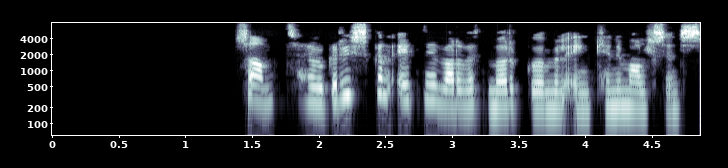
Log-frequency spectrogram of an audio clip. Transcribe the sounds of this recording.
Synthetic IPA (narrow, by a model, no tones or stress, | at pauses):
samt̪hɛvʏkɾiskanejt̪̚nɪvaɾvɪht̪mœɾkœːmʏlʔḛjɲcʰɛnːɪmawlsɪns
